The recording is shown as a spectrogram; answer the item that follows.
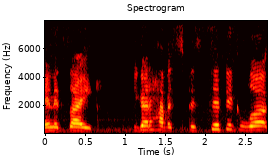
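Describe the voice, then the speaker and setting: Fairly quick and with fairly even intonation, a woman speaks in a normal speaking voice with a dry, close sound and no echo. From US South, Chattanooga, Tennessee. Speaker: professional roller skater and dancer. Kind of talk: casual interview. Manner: casual, filler-heavy.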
